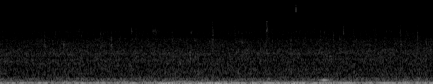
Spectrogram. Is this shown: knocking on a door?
no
